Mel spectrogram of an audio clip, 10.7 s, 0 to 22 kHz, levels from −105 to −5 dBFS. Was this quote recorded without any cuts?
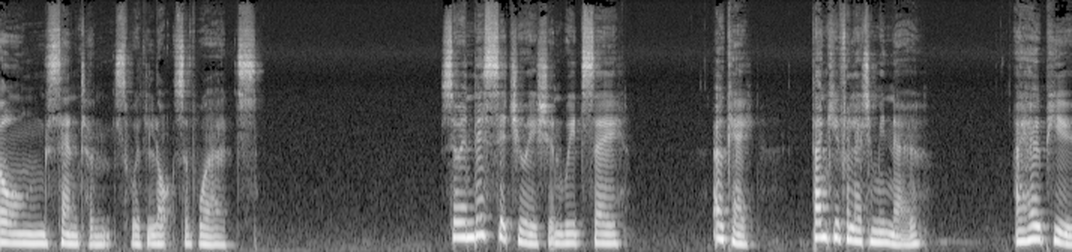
no; 1 cut; at 4.3 s

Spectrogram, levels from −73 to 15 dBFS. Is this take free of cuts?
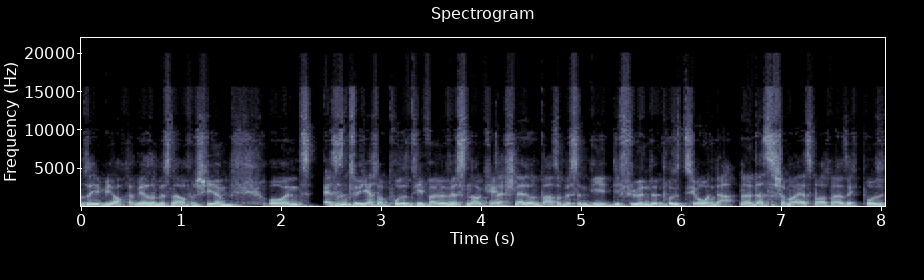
no; 1 cut; at 4.1 s

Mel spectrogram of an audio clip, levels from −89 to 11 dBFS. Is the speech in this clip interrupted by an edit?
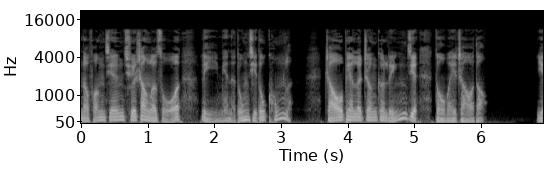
no; 0 cuts

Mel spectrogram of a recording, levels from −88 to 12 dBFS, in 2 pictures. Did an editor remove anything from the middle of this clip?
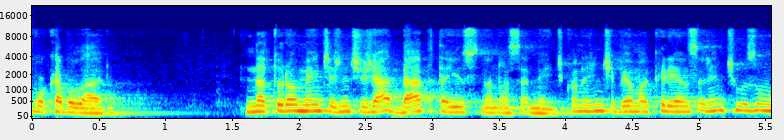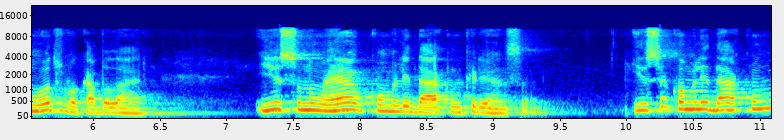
no; 0 cuts

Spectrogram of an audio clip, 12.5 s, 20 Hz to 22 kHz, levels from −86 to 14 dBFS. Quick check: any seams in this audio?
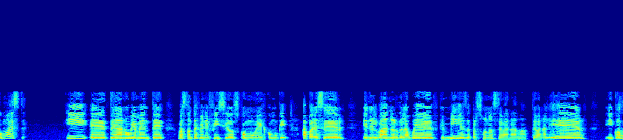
yes; 2 cuts; at 1.3 s, 8.7 s

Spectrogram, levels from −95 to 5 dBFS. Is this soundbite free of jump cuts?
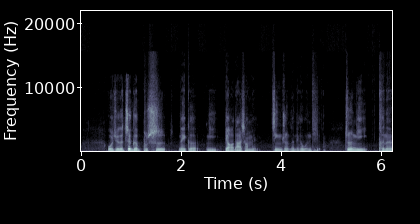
yes; 0 cuts

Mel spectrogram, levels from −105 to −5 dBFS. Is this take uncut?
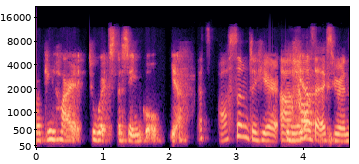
no; 2 cuts; at 2.4 s, 3.6 s

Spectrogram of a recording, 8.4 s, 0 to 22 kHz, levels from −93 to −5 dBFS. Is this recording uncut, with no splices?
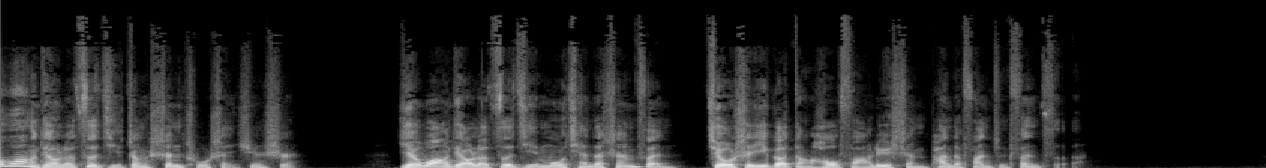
yes; 0 cuts

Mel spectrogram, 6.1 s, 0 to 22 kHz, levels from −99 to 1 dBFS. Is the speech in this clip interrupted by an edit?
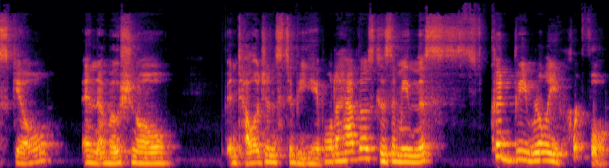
no; 0 cuts

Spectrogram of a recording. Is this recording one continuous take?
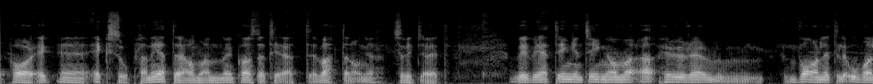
no; 1 cut; at 5.1 s

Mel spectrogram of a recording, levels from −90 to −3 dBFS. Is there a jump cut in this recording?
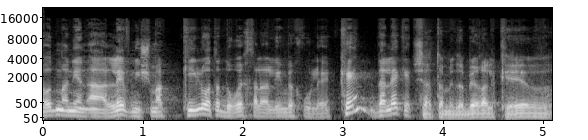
yes; 1 cut; at 2.9 s

